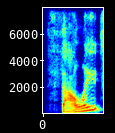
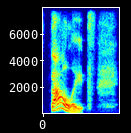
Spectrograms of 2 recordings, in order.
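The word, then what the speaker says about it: phthalates: Another important hormone disruptor in plastics is called phalates, which is spelled with a silent P, so don't ask me to spell it right now, but phalates.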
